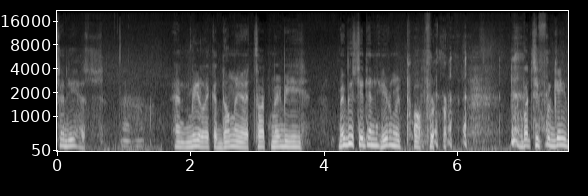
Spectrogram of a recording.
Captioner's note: laughs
